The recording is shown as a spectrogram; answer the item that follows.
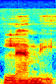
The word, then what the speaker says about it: Lamy: it as lami but actually it was a french scientist bernard lammy l-a-m-y who was bernard lamy but not lamy was a french scientist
